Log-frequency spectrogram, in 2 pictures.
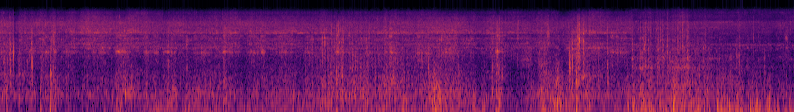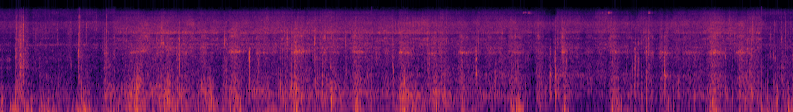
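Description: Full-suspension mountain bike being ridden along a dirt forest trail: knobby tyres rolling over dirt and roots, and the bike rattling, with many small knocks and clicks throughout over a steady low rumble.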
